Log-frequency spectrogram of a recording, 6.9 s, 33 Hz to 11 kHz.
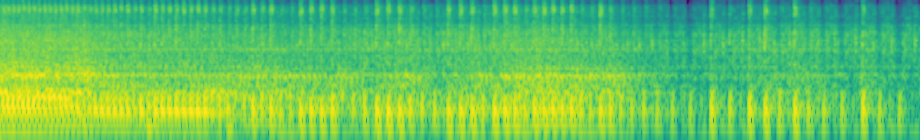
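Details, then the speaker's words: Toro 421 snowblower, rusty and unstarted for about 2 years, cold start after a couple of pulls: small single-cylinder fires, then beat slows and thins as it runs short of fuel with the fuel valve shut; fuel starvation. "Well, it started, a couple of pulls, so let's try it again. Might help if I turn the fuel on."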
